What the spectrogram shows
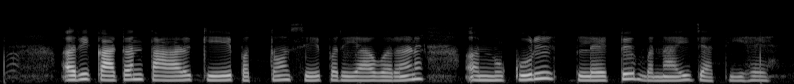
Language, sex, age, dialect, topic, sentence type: Hindi, female, 25-30, Garhwali, agriculture, statement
